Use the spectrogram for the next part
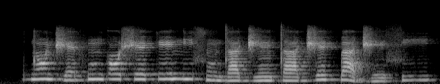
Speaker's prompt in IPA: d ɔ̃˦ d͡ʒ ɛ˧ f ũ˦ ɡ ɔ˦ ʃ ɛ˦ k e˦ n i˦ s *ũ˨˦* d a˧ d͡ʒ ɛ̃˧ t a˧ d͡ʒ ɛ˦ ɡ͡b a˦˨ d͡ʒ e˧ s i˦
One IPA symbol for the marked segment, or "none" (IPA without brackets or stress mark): ũ˧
